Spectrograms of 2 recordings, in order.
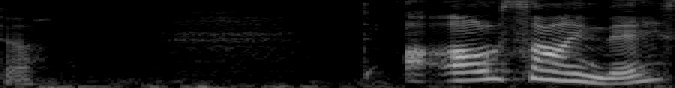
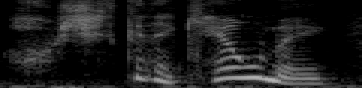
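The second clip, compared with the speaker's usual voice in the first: ordinary delivery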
